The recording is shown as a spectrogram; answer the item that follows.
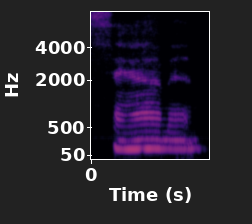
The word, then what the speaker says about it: salmon: it's god uh the the l is silent he's like but why is there an ellen it should be salman right and he loves salmon i'm like no it's salmon he's got a good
